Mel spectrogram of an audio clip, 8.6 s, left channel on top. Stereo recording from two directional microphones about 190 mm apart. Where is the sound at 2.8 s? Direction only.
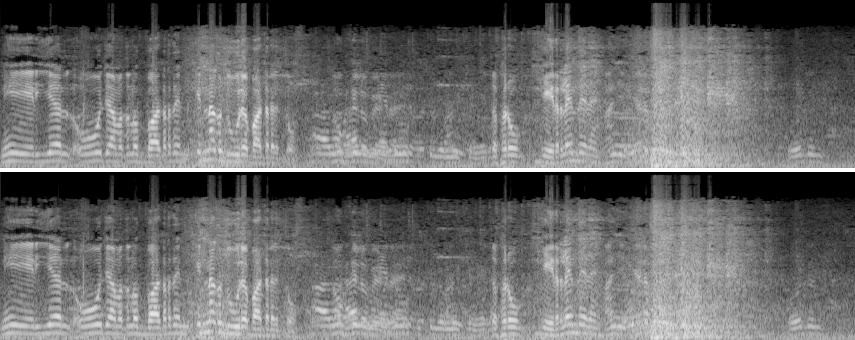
Centre (ahead or behind).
